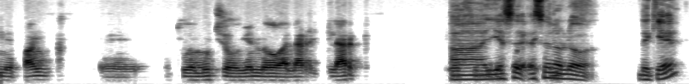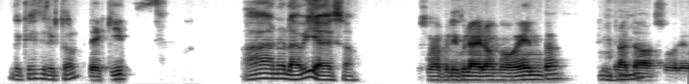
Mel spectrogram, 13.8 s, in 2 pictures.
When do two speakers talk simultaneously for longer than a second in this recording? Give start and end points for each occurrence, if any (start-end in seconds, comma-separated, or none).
4.5-5.9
